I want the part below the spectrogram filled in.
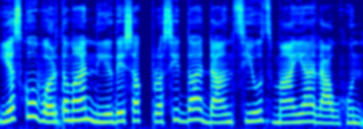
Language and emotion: Nepali, neutral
